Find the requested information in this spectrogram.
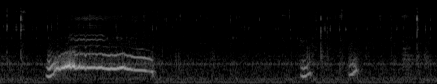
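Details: Ashe, a gray kitten aged seven weeks, makes a one-second tonal mewing note while eating his lunch, followed by two brief chirp-like peeps; quiet indoor room with a steady low hum and soft clicks.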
